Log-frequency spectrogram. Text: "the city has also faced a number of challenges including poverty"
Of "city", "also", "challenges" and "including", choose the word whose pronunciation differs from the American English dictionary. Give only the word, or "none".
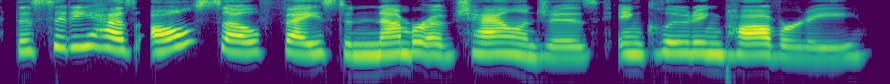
none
